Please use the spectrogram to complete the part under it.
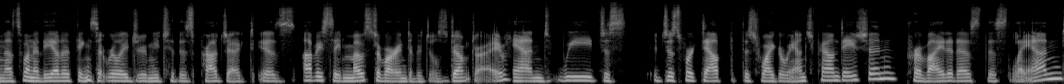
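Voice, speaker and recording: Middle-aged American woman, nonprofit director as podcast guest, earnest and explanatory, gravelly fry, dry close sound. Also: deep voice, dry recording. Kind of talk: conversational interview answers.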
